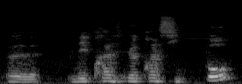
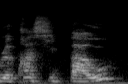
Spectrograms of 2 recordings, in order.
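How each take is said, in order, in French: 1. La terminaison se prononce comme un o simple. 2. La terminaison se prononce comme a-ou. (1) "si on prononce le principaux ou le principaou" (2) "si on prononce le principaux ou le principaou"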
